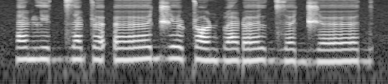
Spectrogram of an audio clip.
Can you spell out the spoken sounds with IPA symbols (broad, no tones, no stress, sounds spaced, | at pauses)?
æ ɳ lʲ ɵ d d͡z æ ʈ œ ʔ œː d͡ʒ øː ʈ ɔ ɳ b æ ɽ œ l d͡z œ d͡ʒ œː d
